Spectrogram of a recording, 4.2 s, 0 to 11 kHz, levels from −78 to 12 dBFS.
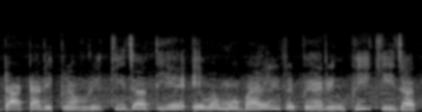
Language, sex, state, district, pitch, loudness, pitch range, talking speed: Hindi, female, Madhya Pradesh, Dhar, 260 Hz, -15 LUFS, 250-280 Hz, 155 wpm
